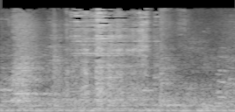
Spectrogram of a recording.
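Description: Metal spatula scraping across a steel teppan griddle as a portion of okonomiyaki is cut and lifted, rasping twice.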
